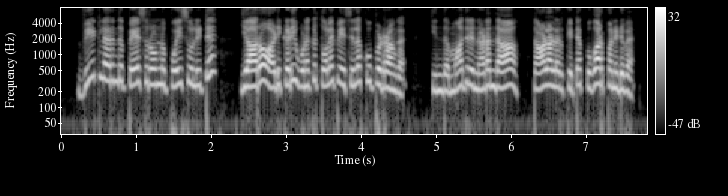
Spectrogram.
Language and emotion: Tamil, angry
